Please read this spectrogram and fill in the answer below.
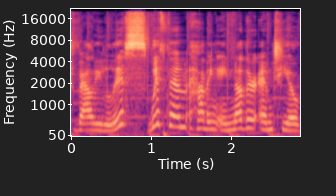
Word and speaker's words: Vallee Lys: I believe it is pronounced Vallee Lys.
